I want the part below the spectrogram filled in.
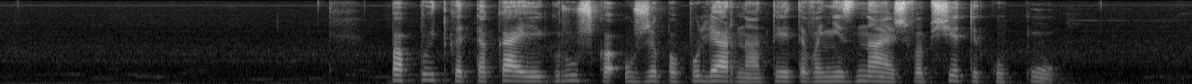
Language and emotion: Russian, angry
